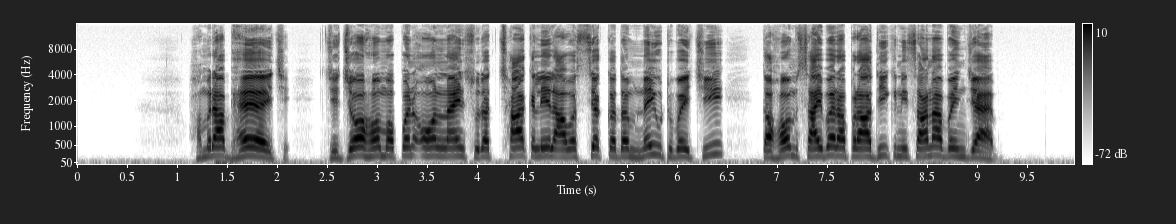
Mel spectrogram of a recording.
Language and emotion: Maithili, fearful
